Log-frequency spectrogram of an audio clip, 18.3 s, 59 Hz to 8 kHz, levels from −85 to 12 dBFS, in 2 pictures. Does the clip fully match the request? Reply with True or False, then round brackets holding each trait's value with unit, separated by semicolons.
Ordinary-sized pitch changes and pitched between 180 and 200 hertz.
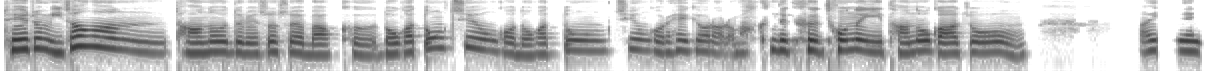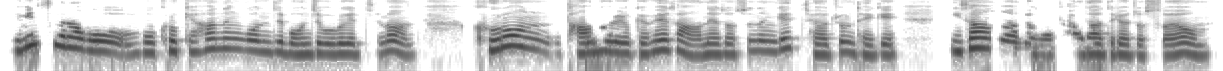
False (4.0 semitones; 225 Hz)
